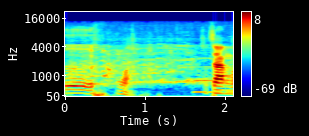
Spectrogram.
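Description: A monk's voice holding a sung note at the end of a phrase of Isan-style sermon chanting, followed by a faint, drawn-out higher tone about a second in.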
